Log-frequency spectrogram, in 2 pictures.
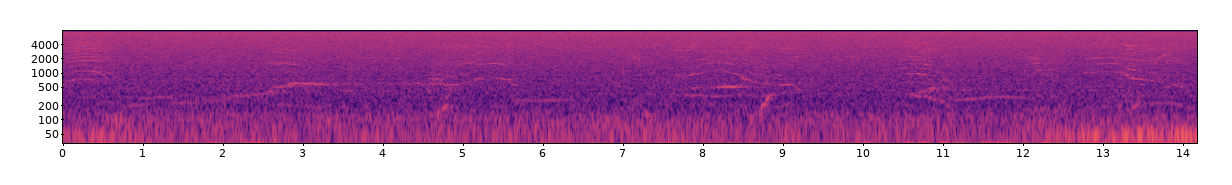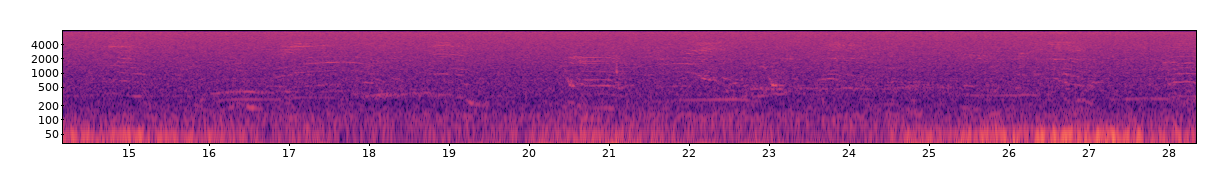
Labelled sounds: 0.0	0.6	humpback whale, 0.80 to 4.5 kHz
2.6	2.9	humpback whale, 1.5 to 1.7 kHz
5.3	5.6	humpback whale, 1.4 to 1.7 kHz
7.6	7.9	humpback whale, 3.0 to 3.2 kHz
10.5	10.8	humpback whale, 0.86 to 1.0 kHz
13.3	13.5	humpback whale, 0.80 to 0.99 kHz
14.8	15.1	humpback whale, 2.0 to 2.2 kHz
17.0	17.8	humpback whale, 1.5 to 3.9 kHz
18.8	19.2	humpback whale, 2.3 to 3.9 kHz
20.5	21.0	humpback whale, 1.7 to 2.3 kHz
21.8	22.2	humpback whale, 1.5 to 3.2 kHz
28.1	28.3	humpback whale, 0.93 to 1.0 kHz

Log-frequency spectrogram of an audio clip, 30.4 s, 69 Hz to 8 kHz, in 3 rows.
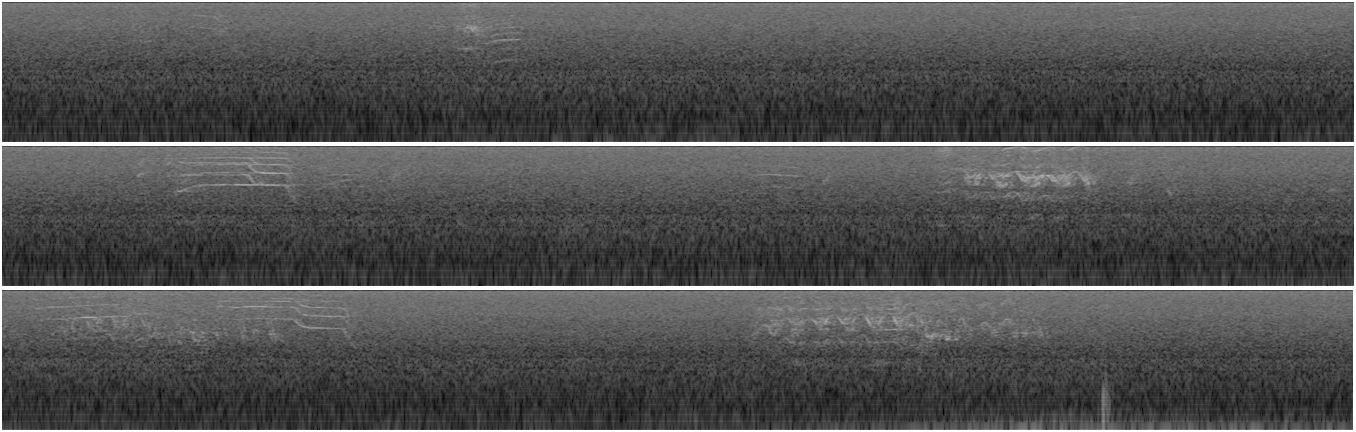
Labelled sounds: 3.6	3.9	killer whale, northern resident, G clan, call N25, 1.9 to 2.3 kHz
11.4	12.3	killer whale, northern resident, G clan, 1.6 to 7.6 kHz
15.8	16.2	killer whale, northern resident, G clan, GI subclan, call N39, 2.8 to 3.1 kHz
17.3	18.1	killer whale, northern resident, G clan, 2.0 to 3.4 kHz
20.6	21.2	killer whale, northern resident, G clan, 2.8 to 6.4 kHz
22.0	22.9	killer whale, northern resident, G clan, GG subclan, call N23ii, 2.0 to 6.1 kHz
26.2	27.5	killer whale, northern resident, G clan, 1.4 to 3.1 kHz

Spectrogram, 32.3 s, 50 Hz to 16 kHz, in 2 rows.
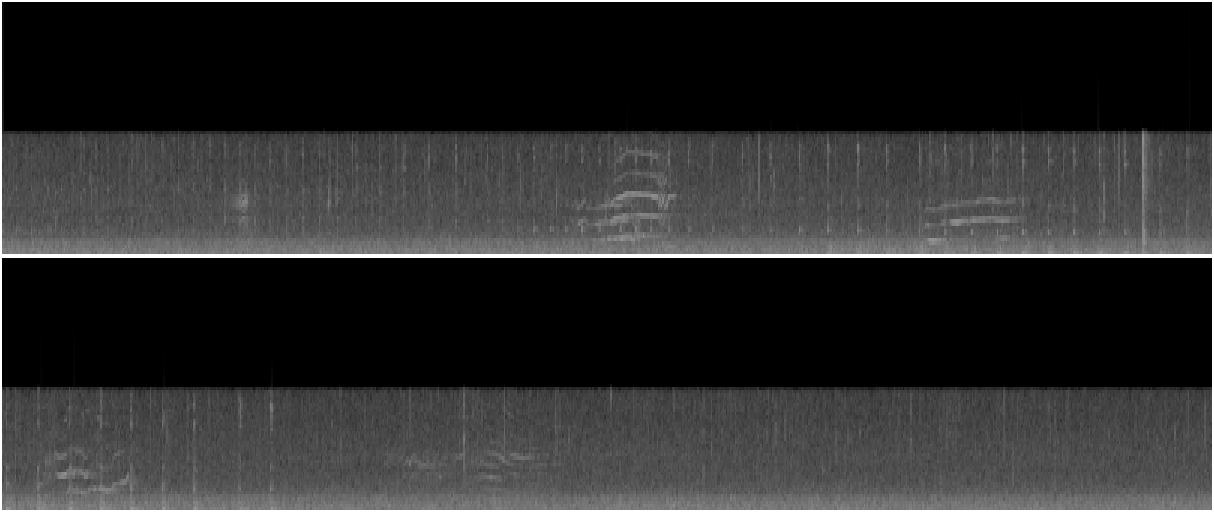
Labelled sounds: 3.0	3.3	killer whale, northern resident, A clan, AB subclan, 3.0 to 3.8 kHz
7.8	9.0	killer whale, northern resident, A clan, AB subclan, 0.94 to 6.8 kHz
12.3	13.6	killer whale, northern resident, A clan, AB subclan, 0.91 to 3.7 kHz
16.8	18.0	killer whale, northern resident, A clan, AB subclan, 1.1 to 2.9 kHz
21.5	21.8	killer whale, northern resident, A clan, AB subclan, 2.8 to 3.6 kHz
22.5	23.3	killer whale, northern resident, A clan, AB subclan, 1.2 to 3.8 kHz

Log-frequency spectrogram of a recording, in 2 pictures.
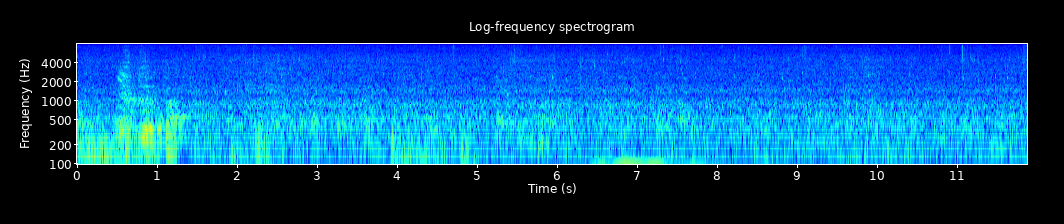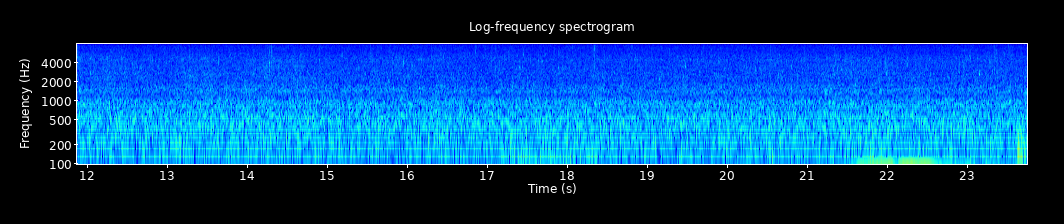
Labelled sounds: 0.5	0.9	humpback whale, 0.91 to 1.3 kHz

